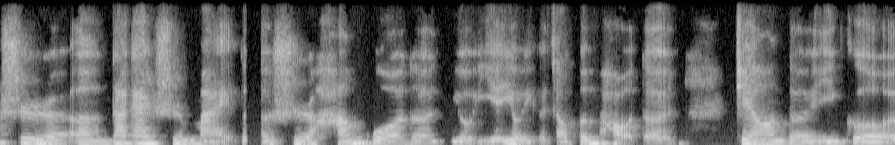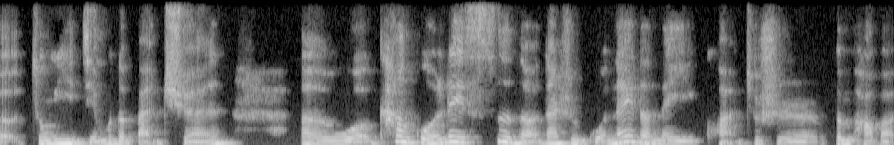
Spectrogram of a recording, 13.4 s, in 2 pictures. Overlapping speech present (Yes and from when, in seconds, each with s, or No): No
